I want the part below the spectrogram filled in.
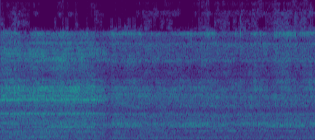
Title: LG Microwave Oven Making Loud Noise | Microwave Oven Turntable Motor Sound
